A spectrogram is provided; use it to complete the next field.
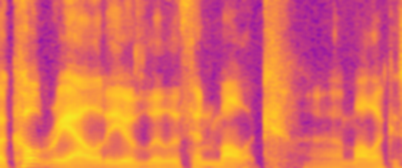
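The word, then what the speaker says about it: Molech: Um, yeah, I titled it cult reality of Lilith and Mollik. Uh, Malikica is spelled M O L E C H.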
